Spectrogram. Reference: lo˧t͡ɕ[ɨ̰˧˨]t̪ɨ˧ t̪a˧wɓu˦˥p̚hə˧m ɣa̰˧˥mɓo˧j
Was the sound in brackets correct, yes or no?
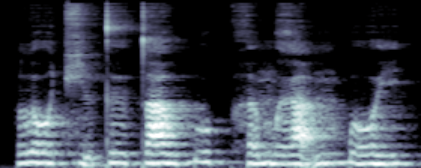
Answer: yes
